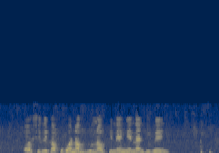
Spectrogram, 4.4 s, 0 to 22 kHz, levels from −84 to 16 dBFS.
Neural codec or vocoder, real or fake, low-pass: none; real; 7.2 kHz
